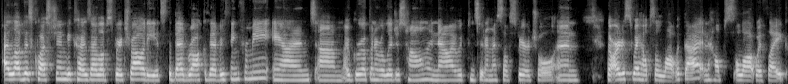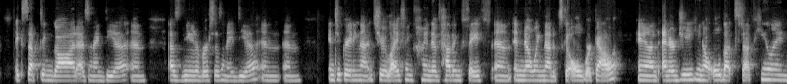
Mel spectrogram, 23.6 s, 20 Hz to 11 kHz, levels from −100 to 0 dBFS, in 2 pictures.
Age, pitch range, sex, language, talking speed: 20-39, 185-210 Hz, female, English, 225 wpm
